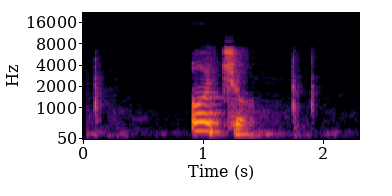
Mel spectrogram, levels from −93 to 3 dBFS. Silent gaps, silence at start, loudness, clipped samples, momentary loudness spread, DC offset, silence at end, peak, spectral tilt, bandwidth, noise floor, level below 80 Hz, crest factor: none; 0.9 s; -25 LUFS; under 0.1%; 20 LU; under 0.1%; 0.55 s; -10 dBFS; -3.5 dB/octave; 7.6 kHz; -71 dBFS; -78 dBFS; 18 dB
